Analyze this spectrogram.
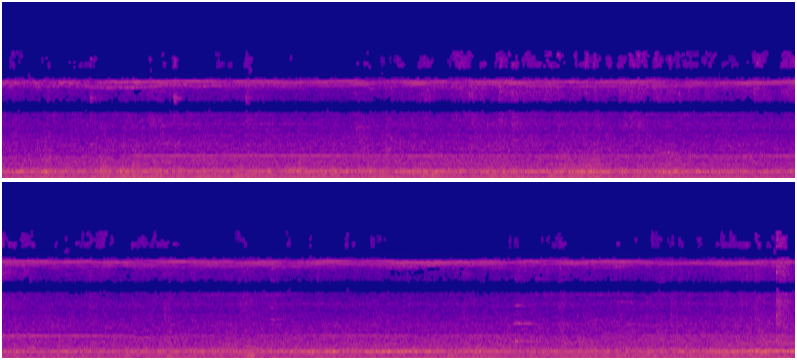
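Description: An electric metro train rumbles along the track at speed, heard from inside the carriage.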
